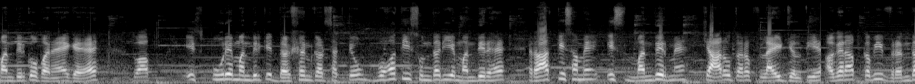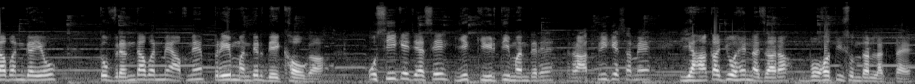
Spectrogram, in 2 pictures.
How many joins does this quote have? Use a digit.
0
